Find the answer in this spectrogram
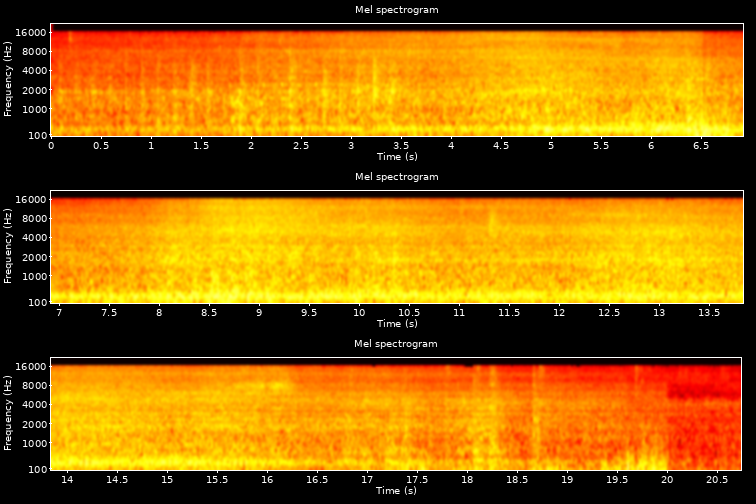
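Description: Sydney Trains K-set double-deck electric multiple unit running through a station without stopping: the rumble of steel wheels on rail grows as it approaches, holds loud with clicks over the rail joints as the carriages pass close by, then fades and falls away sharply near the end.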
